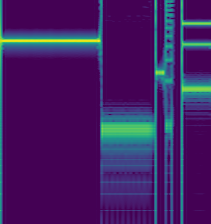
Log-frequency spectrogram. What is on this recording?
glitch bleeps
some nice sounds created with raw data importing in audacity
experimental, noise, weird, audacity, glitch, electronic, freaky, raw-data, strange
